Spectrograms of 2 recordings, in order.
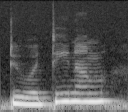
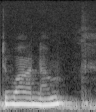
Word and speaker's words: duodenum: the small intestine is called the duodenum or the duodenum. I've heard it pronounced both ways. I pronounce it duodenum, but it empties into the duodenum.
